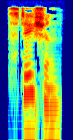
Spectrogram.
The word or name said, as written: station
